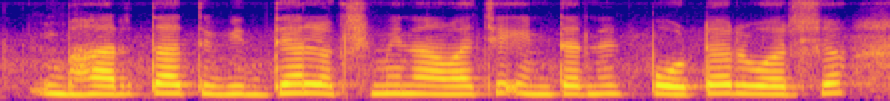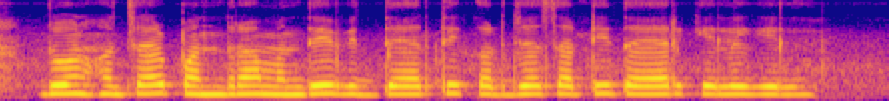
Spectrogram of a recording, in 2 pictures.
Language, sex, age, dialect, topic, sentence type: Marathi, female, 18-24, Varhadi, banking, statement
